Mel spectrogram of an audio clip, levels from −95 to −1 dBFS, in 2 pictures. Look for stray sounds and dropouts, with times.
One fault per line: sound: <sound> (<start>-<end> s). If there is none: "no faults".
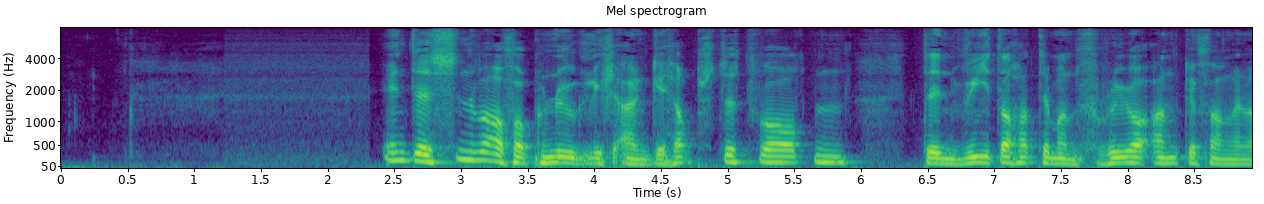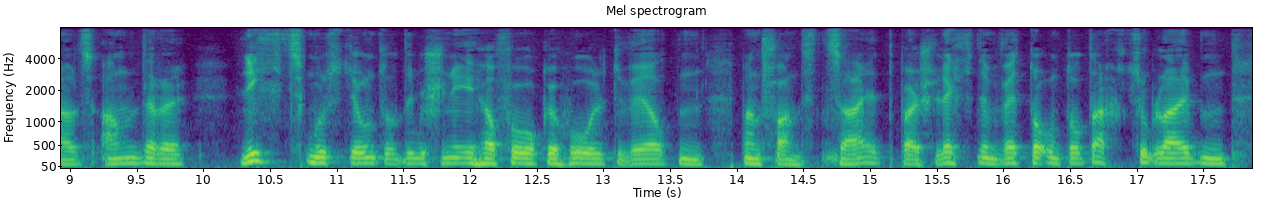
no faults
